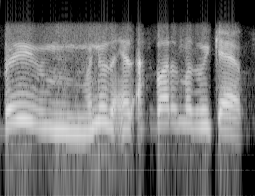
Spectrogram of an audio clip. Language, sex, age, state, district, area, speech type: Kashmiri, male, 30-45, Jammu and Kashmir, Bandipora, rural, conversation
